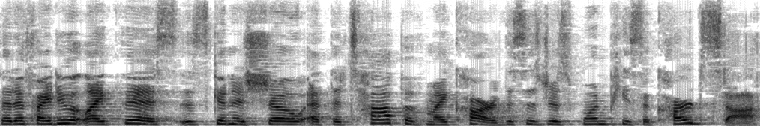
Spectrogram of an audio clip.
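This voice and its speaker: A woman speaks at a fairly slow pace. Her high voice is raised and projected. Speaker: lifestyle video host. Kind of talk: tutorial. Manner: animated.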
